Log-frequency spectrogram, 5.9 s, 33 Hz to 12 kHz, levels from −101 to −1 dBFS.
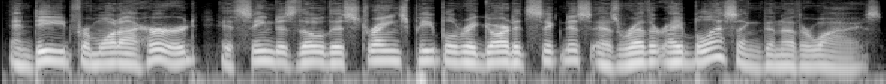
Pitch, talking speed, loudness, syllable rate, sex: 145 Hz, 205 wpm, -18 LUFS, 5.7 syllables/s, male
